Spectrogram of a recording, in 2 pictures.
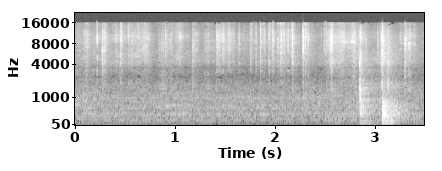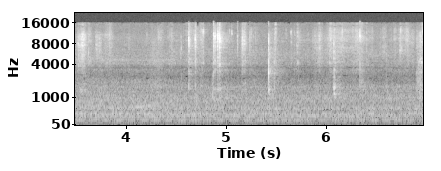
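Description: Small scissors snipping little shapes out of folded paper, in scattered short snips, with a louder sharp clack about three seconds in.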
